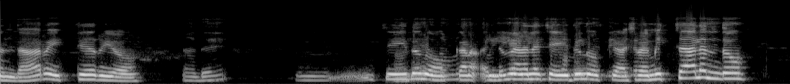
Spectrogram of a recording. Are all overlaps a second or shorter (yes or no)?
no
